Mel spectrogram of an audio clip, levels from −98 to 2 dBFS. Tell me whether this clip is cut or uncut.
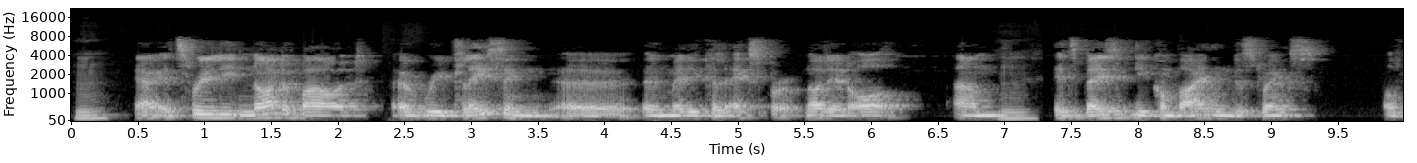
cut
